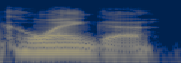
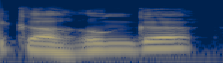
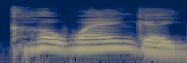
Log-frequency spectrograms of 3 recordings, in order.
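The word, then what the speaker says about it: Cahuenga: them don't make sense and they're hard to pronounce it took me a while to get kawanga uh-huh and L.A people are not chill about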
